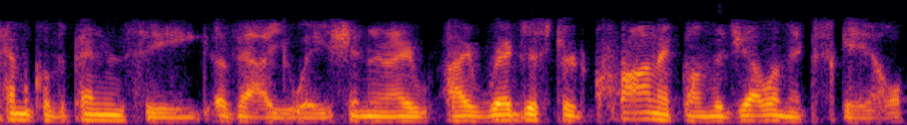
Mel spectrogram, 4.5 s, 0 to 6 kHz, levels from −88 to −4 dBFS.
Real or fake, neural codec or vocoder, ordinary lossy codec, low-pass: real; none; MP3, 32 kbps; 5.4 kHz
